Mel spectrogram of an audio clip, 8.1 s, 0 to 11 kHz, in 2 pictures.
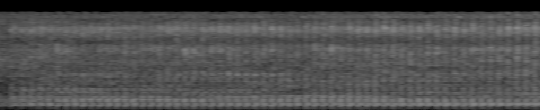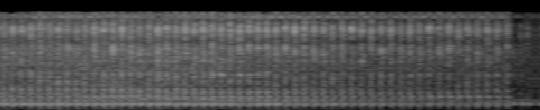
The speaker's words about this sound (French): Est-ce que vous pourriez me faire ronronner une moto sur Ah oui, sur bah, le je peux banc vous d'essai? mettre la 125 qui fait le championnat de France, il n'y a pas de problème.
